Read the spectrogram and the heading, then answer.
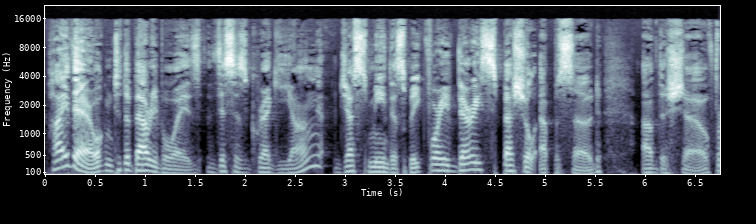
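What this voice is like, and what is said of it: Congested voice from a cold. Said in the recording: “I have a little bit of a cold this week, so my apologies. I sound a little different.”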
